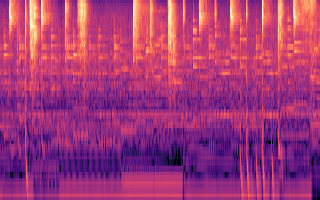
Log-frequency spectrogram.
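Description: Background music with deep sustained bass notes and a drum beat.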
